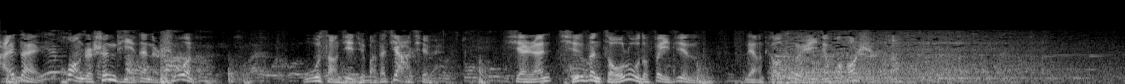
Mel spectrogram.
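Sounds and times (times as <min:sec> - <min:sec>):
speech: 0:00.1 - 0:02.3, 0:03.0 - 0:09.2
train passing beside a wet road: 0:07.7 - 0:11.2.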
